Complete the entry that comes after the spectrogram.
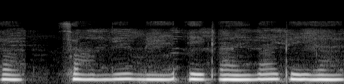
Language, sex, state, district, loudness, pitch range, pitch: Hindi, female, Jharkhand, Deoghar, -11 LUFS, 225-235 Hz, 230 Hz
